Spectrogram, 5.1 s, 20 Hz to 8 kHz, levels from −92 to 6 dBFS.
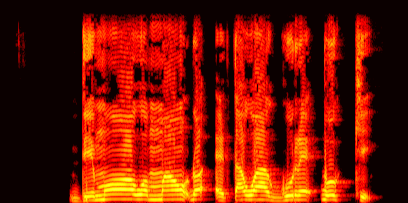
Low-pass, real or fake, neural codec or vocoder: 7.2 kHz; real; none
